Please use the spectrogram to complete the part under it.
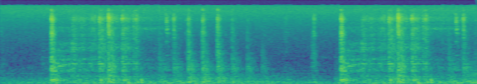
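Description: Car engine being cranked and failing to start after breaking down, two bursts of whirring, rhythmic starter churning with sharp clicks, the engine never catching; moderately loud with no talk.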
